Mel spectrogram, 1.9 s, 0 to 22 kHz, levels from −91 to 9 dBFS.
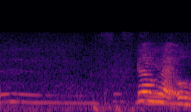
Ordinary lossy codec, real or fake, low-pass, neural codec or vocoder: none; real; none; none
